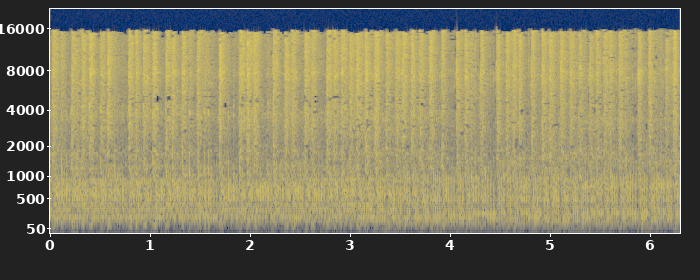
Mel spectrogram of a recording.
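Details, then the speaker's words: Chainsaw after the top idle screw was backed off to cure racing following a starting-problem repair: rapid, even two-stroke popping at a steady low speed, no surging or dropouts; normal idle. "जैसा कि देखा आपने machine start करने के बाद मैंने twinning को कम किया और मशीन जो है वह स्लो हो गया"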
